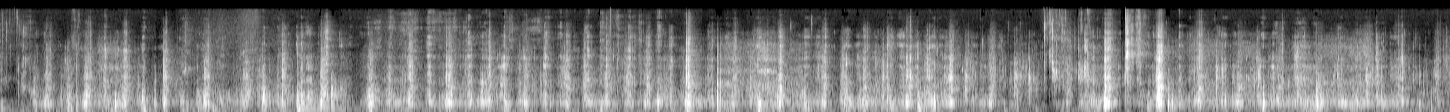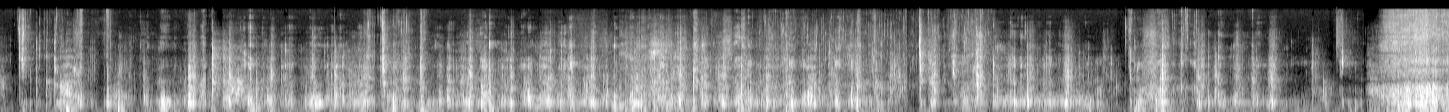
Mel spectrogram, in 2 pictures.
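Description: Close-miked chewing and crunching of food, a steady run of small wet clicks and crackles from the mouth while eating. A louder, brief noisy sound comes near the end.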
